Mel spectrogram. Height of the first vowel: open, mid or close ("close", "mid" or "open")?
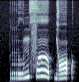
close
